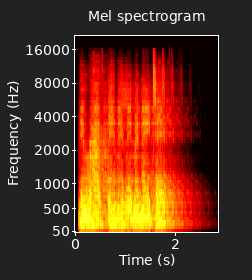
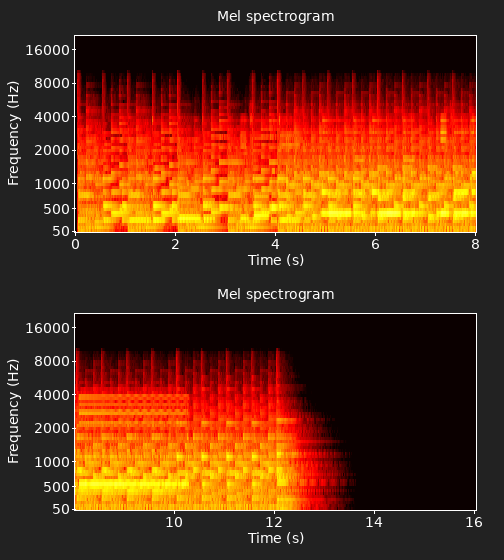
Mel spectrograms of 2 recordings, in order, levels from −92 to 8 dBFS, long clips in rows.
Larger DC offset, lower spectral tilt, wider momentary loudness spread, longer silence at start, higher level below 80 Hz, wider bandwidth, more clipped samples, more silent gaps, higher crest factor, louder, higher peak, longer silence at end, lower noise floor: neither; second, -5.5 dB/octave vs -7.5 dB/octave; about the same, 7 LU vs 7 LU; about the same, 0.05 s vs 0.05 s; second, -52 dBFS vs -36 dBFS; first, 16 kHz vs 9 kHz; neither; neither; about the same, 14 dB vs 14 dB; first, -13 LUFS vs -18 LUFS; first, 0 dBFS vs -4 dBFS; second, 0.7 s vs 3.4 s; second, -60 dBFS vs -80 dBFS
